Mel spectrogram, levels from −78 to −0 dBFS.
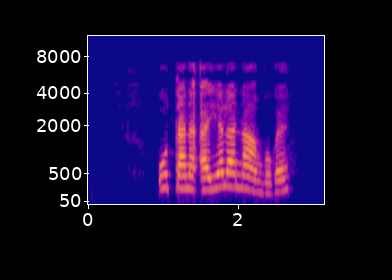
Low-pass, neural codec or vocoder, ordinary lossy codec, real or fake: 7.2 kHz; none; AAC, 32 kbps; real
